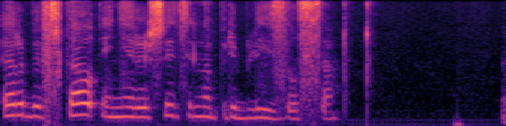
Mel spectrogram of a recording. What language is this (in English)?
Russian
